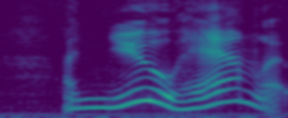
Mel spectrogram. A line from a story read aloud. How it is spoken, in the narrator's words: we exclaimed, fascinated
